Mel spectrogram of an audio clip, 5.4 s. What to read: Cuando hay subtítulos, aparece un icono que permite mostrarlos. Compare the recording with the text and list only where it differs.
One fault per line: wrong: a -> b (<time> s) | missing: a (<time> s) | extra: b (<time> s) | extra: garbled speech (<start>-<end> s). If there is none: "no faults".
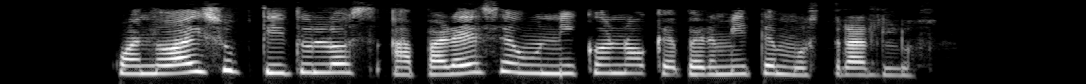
no faults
